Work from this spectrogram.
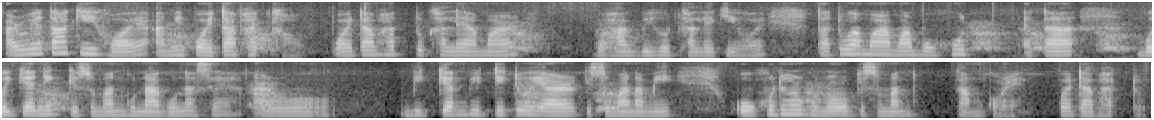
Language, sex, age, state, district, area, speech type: Assamese, female, 30-45, Assam, Charaideo, urban, spontaneous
